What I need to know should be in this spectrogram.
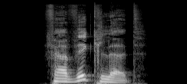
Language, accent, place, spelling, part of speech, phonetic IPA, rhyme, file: German, Germany, Berlin, verwicklet, verb, [fɛɐ̯ˈvɪklət], -ɪklət, De-verwicklet.ogg
- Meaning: second-person plural subjunctive I of verwickeln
